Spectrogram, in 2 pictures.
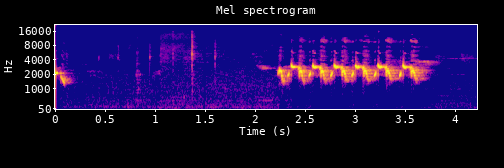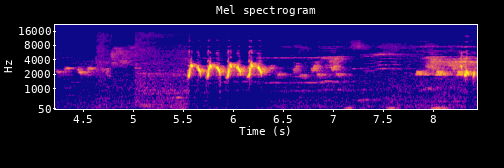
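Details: Trucukan, or yellow-vented bulbul, giving its long rolling 'ropel' song as training material for other birds. Fast runs of six or seven liquid, bouncing notes alternate with shorter chattering phrases and brief quiet gaps.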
